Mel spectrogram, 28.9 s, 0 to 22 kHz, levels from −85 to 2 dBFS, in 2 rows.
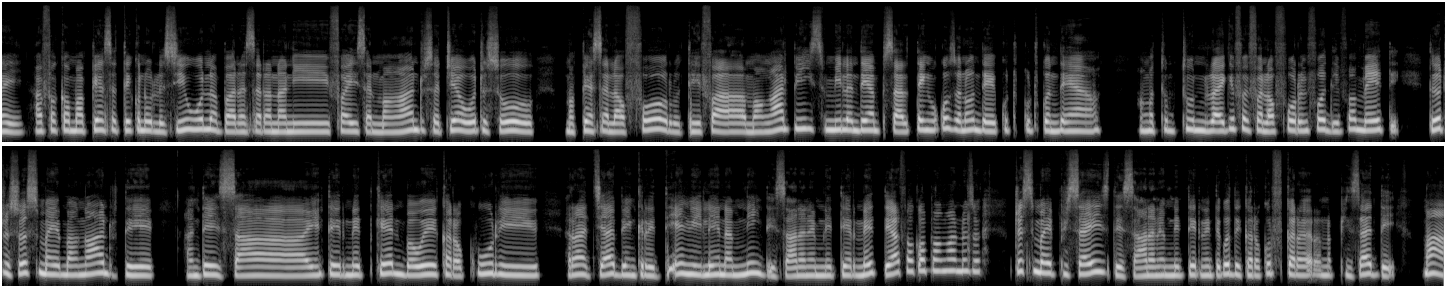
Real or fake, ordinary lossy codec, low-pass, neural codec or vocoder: real; none; 19.8 kHz; none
